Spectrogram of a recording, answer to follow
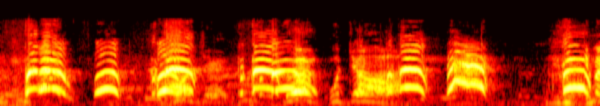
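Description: Young voices making a high, hooting 'secret call': a string of short rising-and-falling hoots, roughly two a second, with a brief pause near the end.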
